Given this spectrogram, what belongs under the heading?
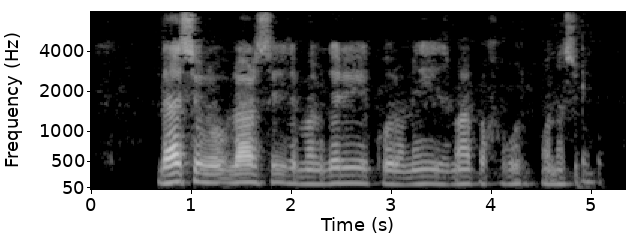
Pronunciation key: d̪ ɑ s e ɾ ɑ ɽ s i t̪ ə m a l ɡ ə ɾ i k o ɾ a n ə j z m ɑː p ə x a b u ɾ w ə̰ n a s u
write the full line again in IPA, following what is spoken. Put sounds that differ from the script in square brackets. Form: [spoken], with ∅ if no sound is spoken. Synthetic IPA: d̪ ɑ s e [l] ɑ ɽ s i [d̪] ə m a l ɡ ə ɾ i k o ɾ a n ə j z m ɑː p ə x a b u ɾ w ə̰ n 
